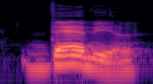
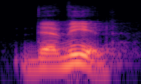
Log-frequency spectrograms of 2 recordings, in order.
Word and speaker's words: débil: Or instead of saying débil, they might say débil.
